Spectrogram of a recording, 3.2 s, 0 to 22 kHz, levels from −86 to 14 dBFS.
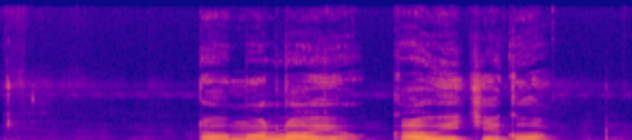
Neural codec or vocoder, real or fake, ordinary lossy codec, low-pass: none; real; none; none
